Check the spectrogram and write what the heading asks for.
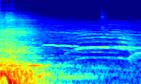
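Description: Thrash metal band playing live with drums and distorted electric guitars, the song's final hit cutting off about half a second in. A faint wavering pitched tail follows.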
